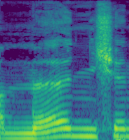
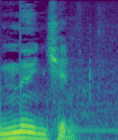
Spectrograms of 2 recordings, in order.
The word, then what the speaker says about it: München: Et puis, une petite erreur aussi sur la voyelle de la ville où il habite, c'est pas München, mais un U, c'est München.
